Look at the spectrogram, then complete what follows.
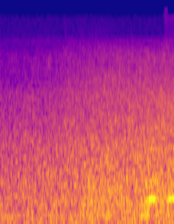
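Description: Ocean waves wash steadily onto the shore, a continuous broad hiss of surf that swells slightly toward the end, with no voices present.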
